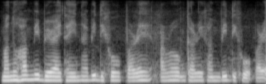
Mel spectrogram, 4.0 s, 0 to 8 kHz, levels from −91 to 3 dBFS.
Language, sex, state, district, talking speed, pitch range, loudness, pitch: Nagamese, male, Nagaland, Kohima, 195 wpm, 130-145 Hz, -15 LUFS, 140 Hz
